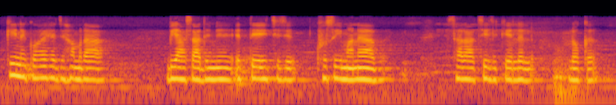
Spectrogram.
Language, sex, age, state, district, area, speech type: Maithili, female, 30-45, Bihar, Samastipur, rural, spontaneous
